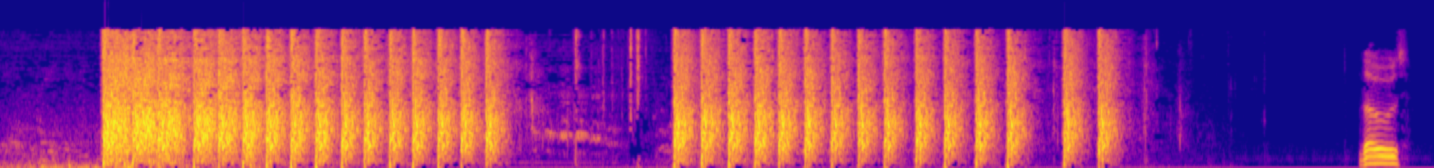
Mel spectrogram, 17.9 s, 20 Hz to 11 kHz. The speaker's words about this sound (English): In 12.3 seconds, that is the sound of 31 rounds being pumped through a New York City standard issue police pistol. Hear it again.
